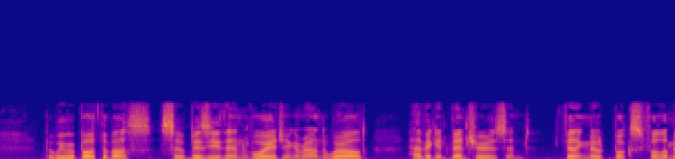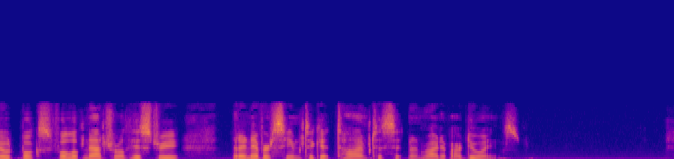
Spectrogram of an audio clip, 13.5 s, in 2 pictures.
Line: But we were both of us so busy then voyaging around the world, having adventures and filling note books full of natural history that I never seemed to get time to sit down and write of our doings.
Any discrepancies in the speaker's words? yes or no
yes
